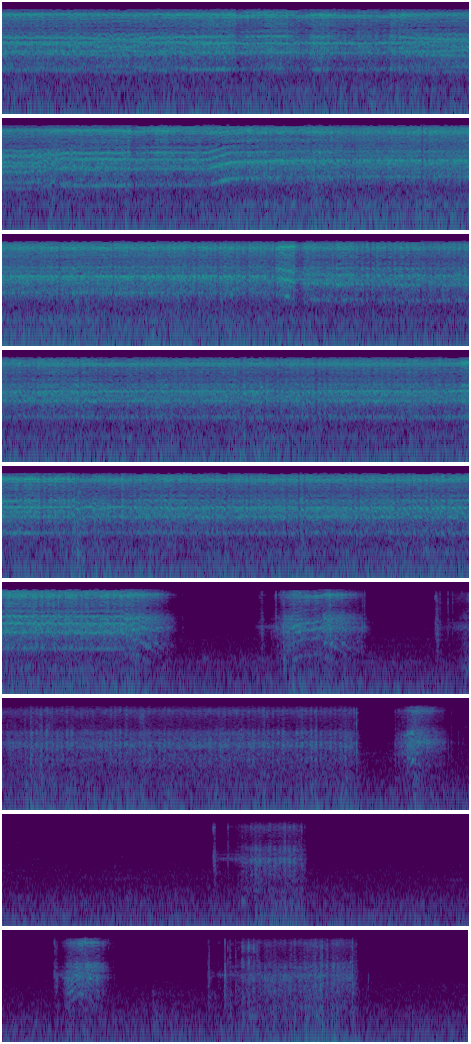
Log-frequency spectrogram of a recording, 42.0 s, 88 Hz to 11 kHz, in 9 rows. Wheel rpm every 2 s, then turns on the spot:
160, 160, 160, 200, 230, 230, 180, 160, 160, 160, 160, 160, 50, 20, 30, 30, 10, 0, 0, 20, 10.
28-32 38-42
